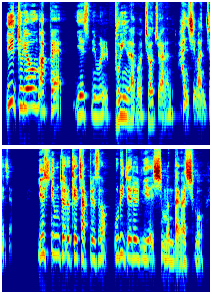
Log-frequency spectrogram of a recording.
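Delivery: high, loud self-reproach; acted anguished lament. Peter berating himself after denying Jesus, anguished lament. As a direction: berate yourself in rising despair, without sobbing. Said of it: "이러면서 통곡하며 울었을 겁니다".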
